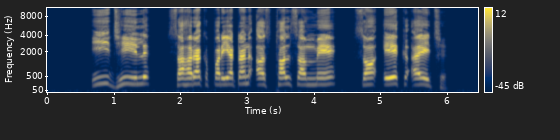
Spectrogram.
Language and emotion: Maithili, neutral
